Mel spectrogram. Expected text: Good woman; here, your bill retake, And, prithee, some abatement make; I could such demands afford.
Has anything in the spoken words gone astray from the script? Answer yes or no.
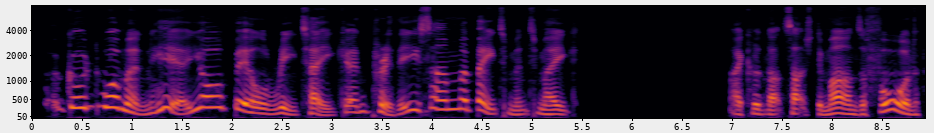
yes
